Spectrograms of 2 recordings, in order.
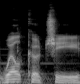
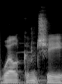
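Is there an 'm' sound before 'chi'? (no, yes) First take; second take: no; yes. First: It is said without an m sound before chi. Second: It is said with an m sound before chi. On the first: The speaker calls it right. "they're called welco chi" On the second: The speaker calls it wrong. "not not welcome chi"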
